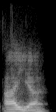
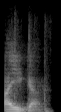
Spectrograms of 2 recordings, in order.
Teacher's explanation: Y la razón por la que es aiga, it's an assimilation. Aya is palatal, aiga is velar, so it just kind of moves itself back and becomes a stop.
